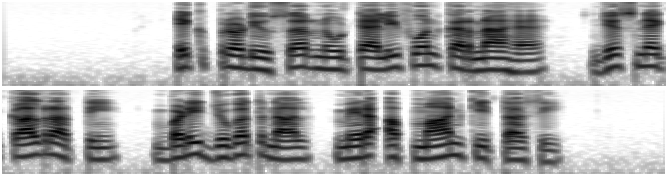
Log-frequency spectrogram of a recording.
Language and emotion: Punjabi, neutral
